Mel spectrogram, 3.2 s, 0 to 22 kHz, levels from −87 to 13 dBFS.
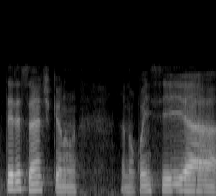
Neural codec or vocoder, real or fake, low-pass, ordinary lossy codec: vocoder, 22.05 kHz, 80 mel bands, WaveNeXt; fake; 5.4 kHz; none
